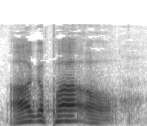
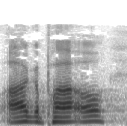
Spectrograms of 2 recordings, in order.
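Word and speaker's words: agapaō: Agapao. A-G-A-P-A long O. Agapao.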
